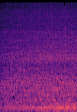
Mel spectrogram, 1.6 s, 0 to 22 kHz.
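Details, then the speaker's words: Mk1 Ford Fiesta Ghia 1.1 barn find, warming up on choke: even, steady low idle with a firm hum, no misses or knocks. Normal cold idle; the earlier no-start was put down to the plugs and a slightly seized choke cable stopping the butterfly closing. "well she's still going I don't want to mess with her just yet let her let her warm up a little bit"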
